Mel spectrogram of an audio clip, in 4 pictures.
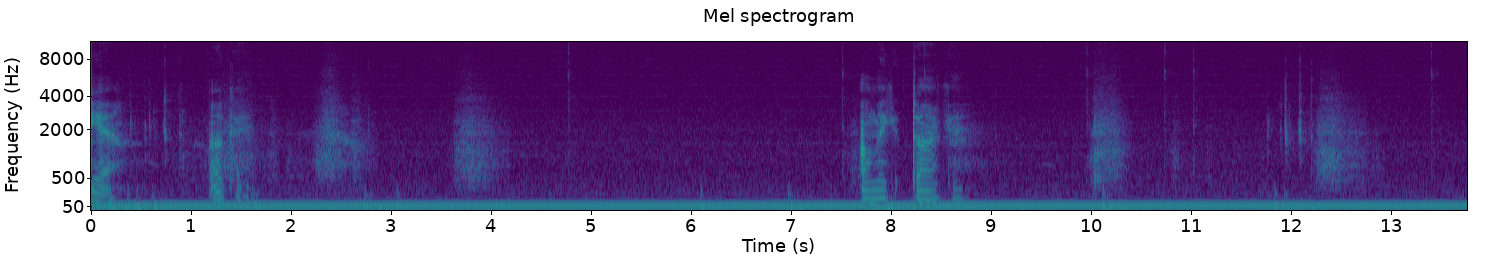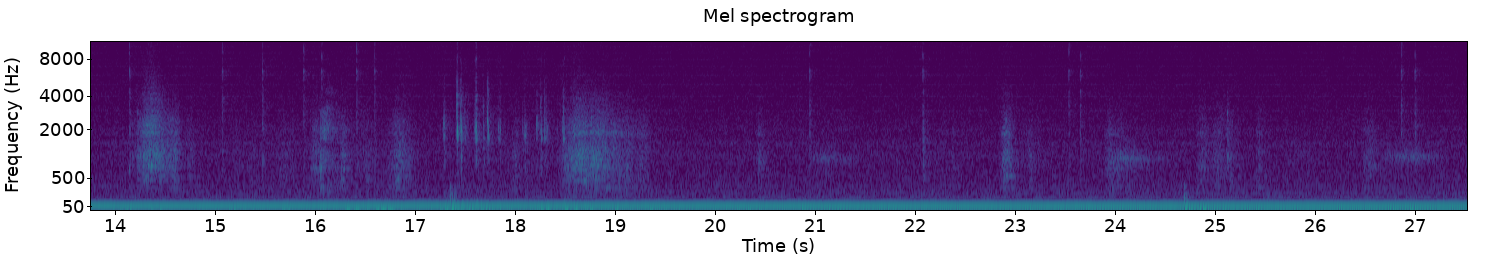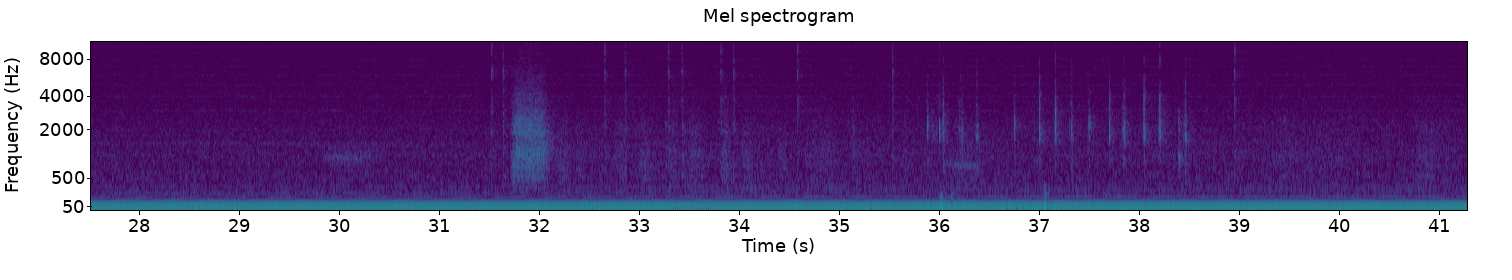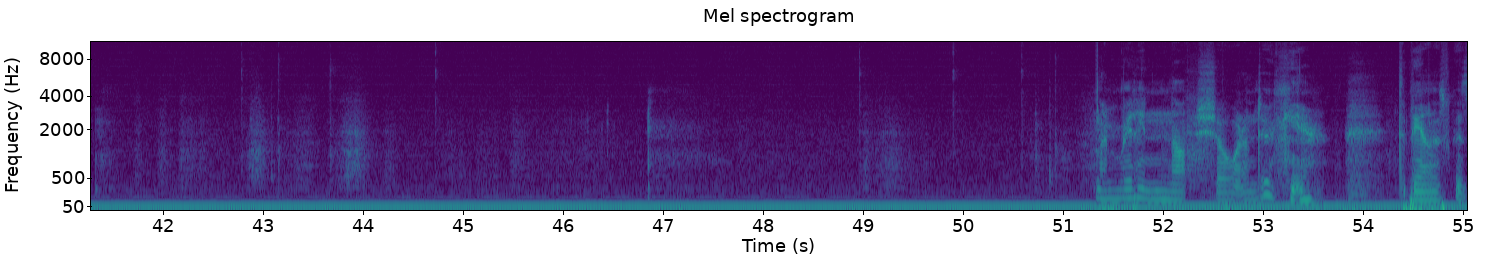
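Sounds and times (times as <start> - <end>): steady low hum: 0.0 - 55.0
soft breaths on microphone: 1.4 - 4.3
mouse and keyboard clicking: 10.8 - 12.6, 15.1 - 18.8, 32.6 - 39.1.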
